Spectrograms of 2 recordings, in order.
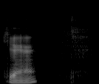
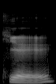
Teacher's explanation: It's an open vowel, e. Ke. More or less true mid, but it's somewhat open.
